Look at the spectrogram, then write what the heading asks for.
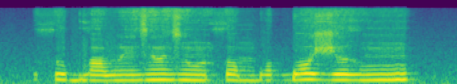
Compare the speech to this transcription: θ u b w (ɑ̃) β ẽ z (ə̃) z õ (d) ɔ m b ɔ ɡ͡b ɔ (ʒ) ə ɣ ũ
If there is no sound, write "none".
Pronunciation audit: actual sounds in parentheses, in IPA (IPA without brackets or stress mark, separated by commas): ɑ, ə̃, θ, ʒ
